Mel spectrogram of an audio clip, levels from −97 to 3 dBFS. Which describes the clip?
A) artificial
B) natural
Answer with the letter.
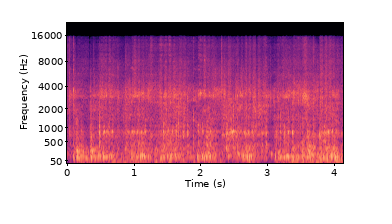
A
